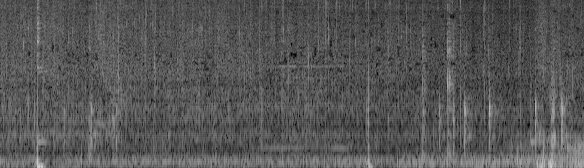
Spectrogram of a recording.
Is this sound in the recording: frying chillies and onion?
yes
